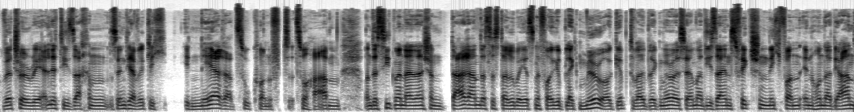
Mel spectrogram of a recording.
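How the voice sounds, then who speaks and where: A man's voice: medium pitch, no room sound. A man co-hosting a casual radio talk in a studio, speaking colloquially and telling things like anecdotes. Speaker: radio show co-host.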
